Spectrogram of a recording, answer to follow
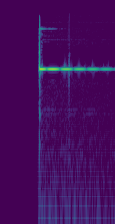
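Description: A single high, pure bell ding about a second in, ringing on with a wavering, slowly fading tone: the notification-bell sound effect of a subscribe-button animation.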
